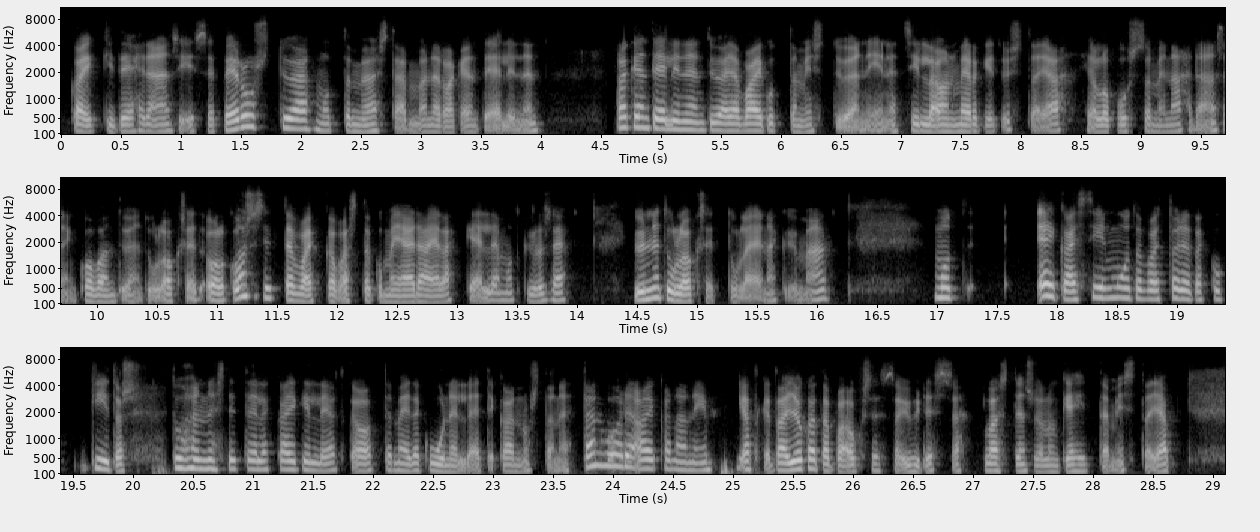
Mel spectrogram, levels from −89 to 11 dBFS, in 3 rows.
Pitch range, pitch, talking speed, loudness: 170-230 Hz, 190 Hz, 150 wpm, -24 LUFS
